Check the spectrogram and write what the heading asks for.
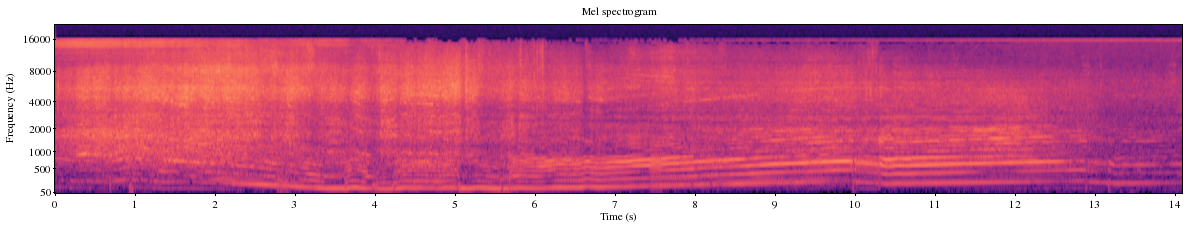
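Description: Race car engine: its pitch falls as the car slows into a bend, stays low for a few seconds, then climbs as it accelerates hard away. There is one upshift about ten seconds in, and the engine note fades as the car draws off near the end.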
